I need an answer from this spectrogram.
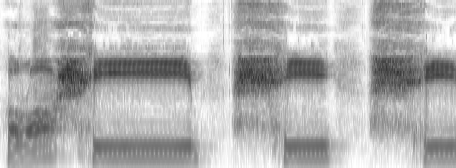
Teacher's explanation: ہمس جو ہے وہ زیادہ واضح ہے، اور اگر یہاں پر ہا کے نیچے زیر ہے تو اس وقت بھی اس کے اندر سانس جاری ہوگا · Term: صفت ہمس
